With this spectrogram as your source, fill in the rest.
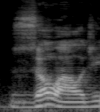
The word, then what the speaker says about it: zoology: One of my favorites is zoology. Even though it says zoo, it's pronounced zoo.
